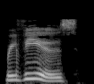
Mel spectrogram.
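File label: "reviews", British English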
